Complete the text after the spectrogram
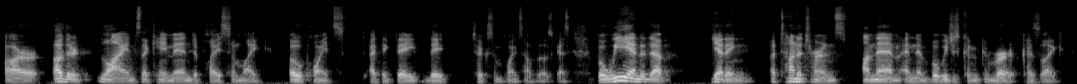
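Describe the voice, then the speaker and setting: A man's voice: low voice, moderate pace, creaky, a bit bright. A man of forty talking casually as a guest in an interview. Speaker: interview guest, coach and player. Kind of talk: casual chat.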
